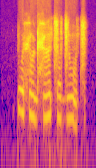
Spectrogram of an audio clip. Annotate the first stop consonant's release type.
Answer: plain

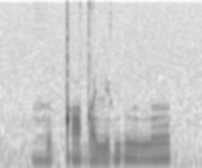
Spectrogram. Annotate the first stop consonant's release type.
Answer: click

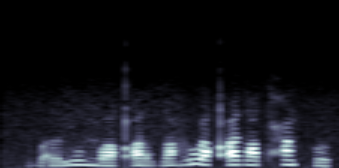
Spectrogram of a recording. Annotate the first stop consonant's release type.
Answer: plain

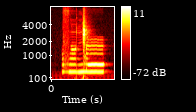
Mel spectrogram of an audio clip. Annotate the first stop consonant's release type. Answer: click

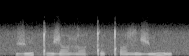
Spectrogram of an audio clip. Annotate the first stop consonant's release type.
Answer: click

